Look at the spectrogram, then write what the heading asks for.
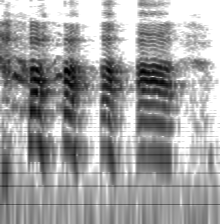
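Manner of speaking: loud, high triumphant cackle; mocking laugh. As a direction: laugh out loud at the tricked guest. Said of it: "But Ilvala laughed".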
